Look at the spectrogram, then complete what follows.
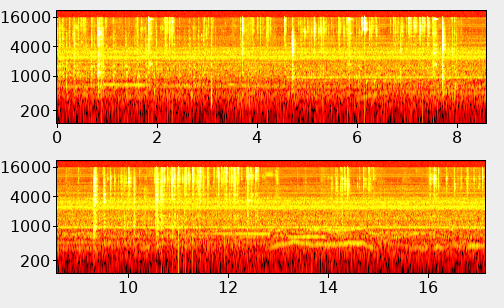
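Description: Near silence with faint, scattered small clicks and taps of metal hardware being handled: bolts, washers and an Allen key as a bandsaw mobile base is bolted on. A faint steady hum sits under it.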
